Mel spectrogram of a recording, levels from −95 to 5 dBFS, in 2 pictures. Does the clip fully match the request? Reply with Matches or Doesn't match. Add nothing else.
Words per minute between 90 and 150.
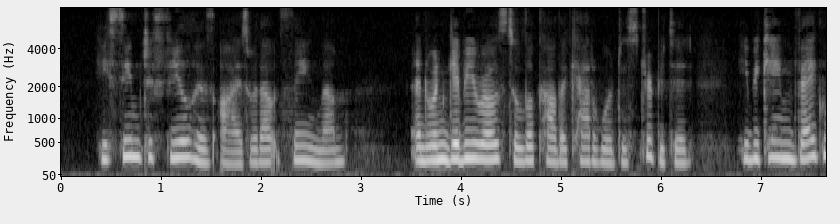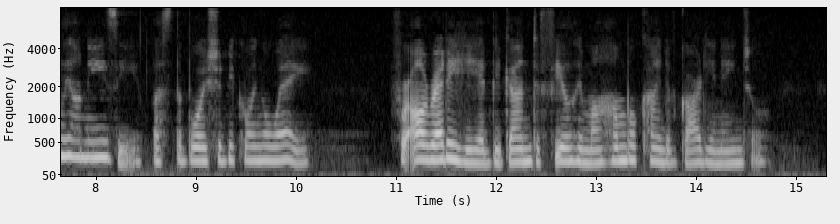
Doesn't match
